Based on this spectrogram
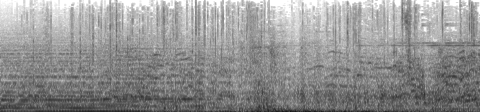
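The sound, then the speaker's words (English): A ship crashes into the dock at the end of a wharf: a loud, sustained roar of rumbling, grinding and splintering cracks. Low droning tones underneath fade out after the first couple of seconds. “That ship crashed into the dock.”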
